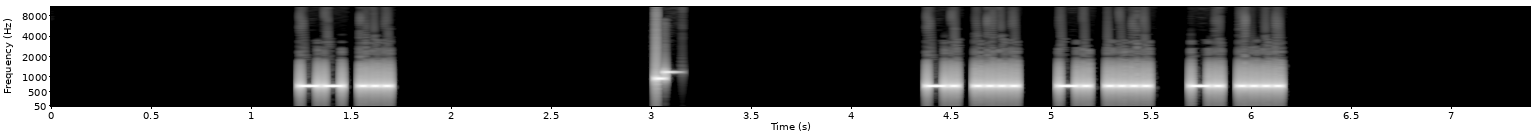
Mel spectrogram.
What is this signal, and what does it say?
Morse code, heard as a keyed tone, about 40 wpm, 700 Hz. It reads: MS NH NH NH
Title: US States Repeated 3x 40wpm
